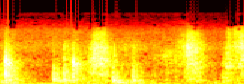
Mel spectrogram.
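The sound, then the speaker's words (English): A safe is opened with a few quiet clunks and rubbing, scraping movements of its metal door and mechanism, faint and separated by short gaps. “In the safe, right there. You can see for yourself it's all right. Would you mind opening it up just to be sure?”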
